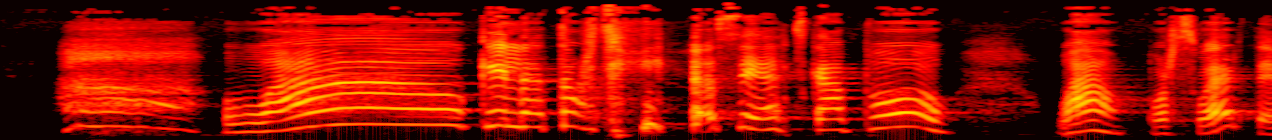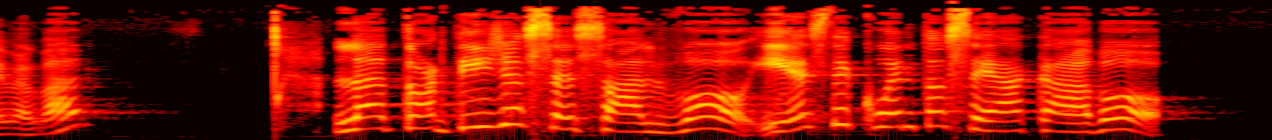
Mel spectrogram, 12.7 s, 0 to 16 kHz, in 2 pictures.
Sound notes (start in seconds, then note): 0.3 gasps; 2.5 speaking in foreign language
